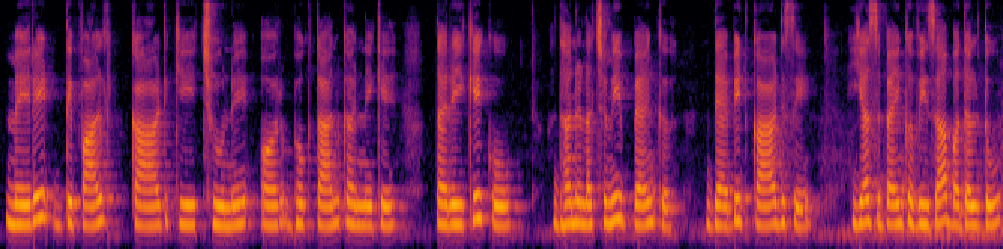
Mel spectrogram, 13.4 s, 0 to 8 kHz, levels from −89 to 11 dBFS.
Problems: none marked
